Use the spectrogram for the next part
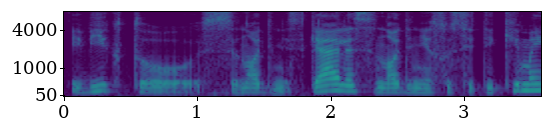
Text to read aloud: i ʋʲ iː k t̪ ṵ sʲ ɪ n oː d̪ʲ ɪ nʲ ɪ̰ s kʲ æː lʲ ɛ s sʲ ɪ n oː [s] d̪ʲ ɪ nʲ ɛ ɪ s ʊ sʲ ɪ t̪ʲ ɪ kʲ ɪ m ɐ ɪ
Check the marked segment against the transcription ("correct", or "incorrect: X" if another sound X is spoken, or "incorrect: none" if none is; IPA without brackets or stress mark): incorrect: none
